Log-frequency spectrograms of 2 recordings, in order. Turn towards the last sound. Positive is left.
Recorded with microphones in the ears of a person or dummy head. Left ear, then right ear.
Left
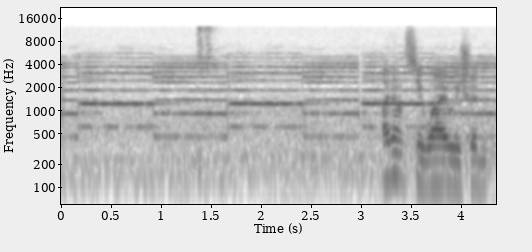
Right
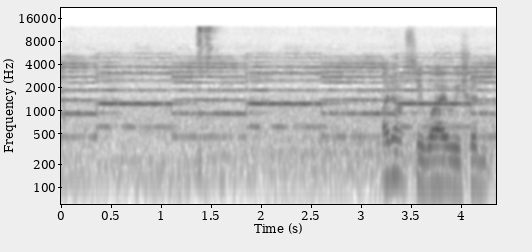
turn(degrees=25)  # may be behind; listen again after turning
